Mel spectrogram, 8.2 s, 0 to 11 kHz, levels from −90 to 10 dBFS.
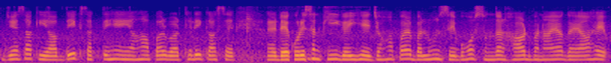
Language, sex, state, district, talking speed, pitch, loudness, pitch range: Hindi, male, Uttar Pradesh, Jalaun, 190 wpm, 210 Hz, -23 LUFS, 200-220 Hz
